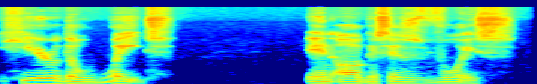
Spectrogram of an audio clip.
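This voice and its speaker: A man with a slightly low voice hosts a casual interview in a very dry-sounding setting. He talks conversationally, restarting phrases and slipping into little acted-out asides. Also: fairly even intonation, drawn-out words, darkish tone, dry recording. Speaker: podcast host.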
